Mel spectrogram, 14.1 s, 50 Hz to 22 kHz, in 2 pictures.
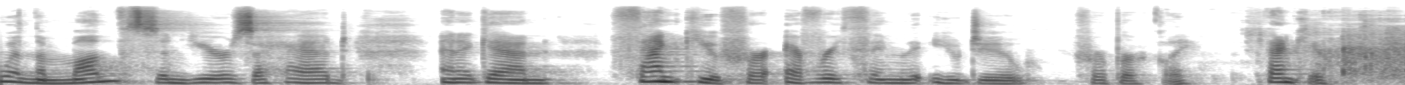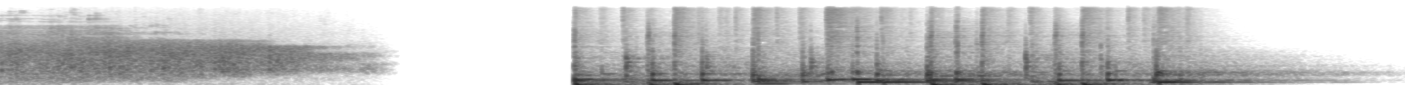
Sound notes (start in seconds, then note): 6.5 audience applause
